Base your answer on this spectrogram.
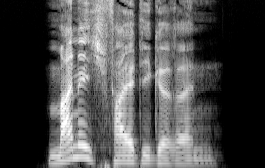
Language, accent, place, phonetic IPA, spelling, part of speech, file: German, Germany, Berlin, [ˈmanɪçˌfaltɪɡəʁən], mannigfaltigeren, adjective, De-mannigfaltigeren.ogg
- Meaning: inflection of mannigfaltig: 1. strong genitive masculine/neuter singular comparative degree 2. weak/mixed genitive/dative all-gender singular comparative degree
